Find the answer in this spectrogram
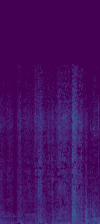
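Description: Rustling and rubbing of plastic-and-fabric cosmetic pouches being handled as a small zip pouch is pulled out of a larger clear bag, louder about one and a half seconds in. Soft background music runs underneath.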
